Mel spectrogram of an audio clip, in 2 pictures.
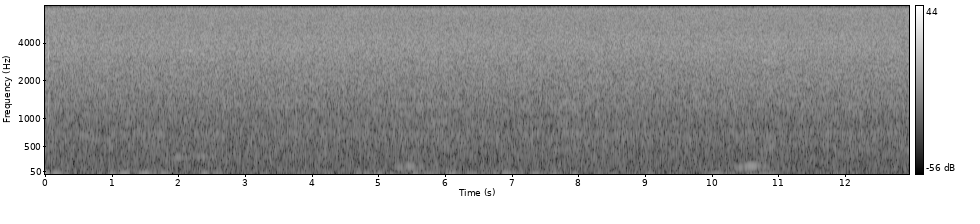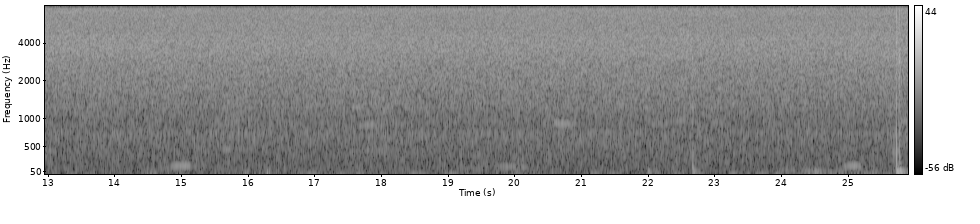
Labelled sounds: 20.6	20.9	humpback whale, 0.83 to 0.96 kHz

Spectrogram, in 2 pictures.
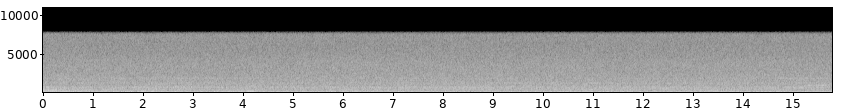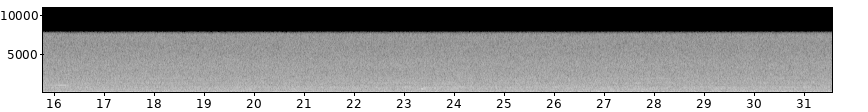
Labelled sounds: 15.3	15.7	humpback whale, 0.90 to 0.99 kHz

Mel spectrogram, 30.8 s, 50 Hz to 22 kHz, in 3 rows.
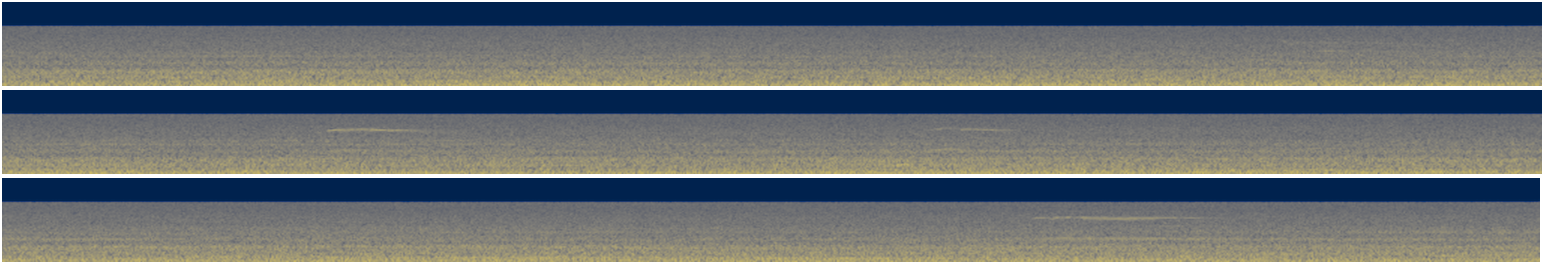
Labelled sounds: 12.4	13.2	humpback whale, 1.2 to 4.1 kHz
16.7	17.1	humpback whale, 3.6 to 4.0 kHz
27.4	28.4	humpback whale, 3.6 to 4.0 kHz

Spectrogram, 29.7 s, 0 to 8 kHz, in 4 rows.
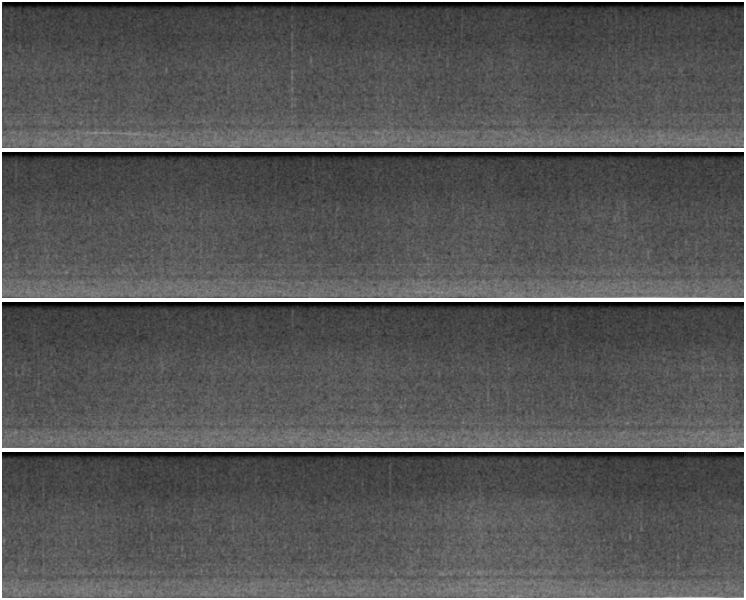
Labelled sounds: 0.8	1.1	humpback whale, 0.78 to 0.91 kHz

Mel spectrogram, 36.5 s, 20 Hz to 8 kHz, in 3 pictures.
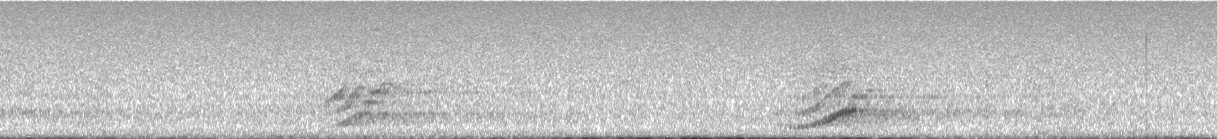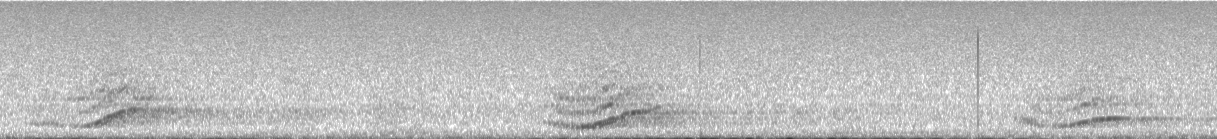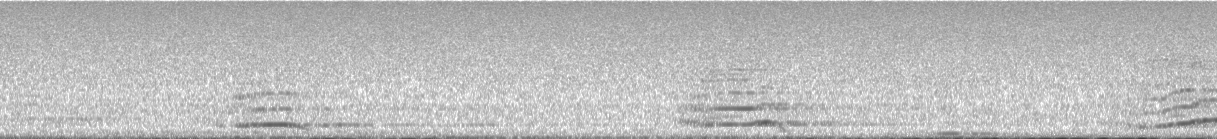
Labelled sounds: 3.2	4.0	humpback whale, 0.80 to 1.3 kHz
8.2	8.5	humpback whale, 0.80 to 1.3 kHz
12.8	13.5	humpback whale, 0.83 to 1.2 kHz
17.7	18.5	humpback whale, 0.80 to 1.1 kHz
26.7	27.1	humpback whale, 0.86 to 1.1 kHz
35.9	36.5	humpback whale, 0.80 to 1.2 kHz

